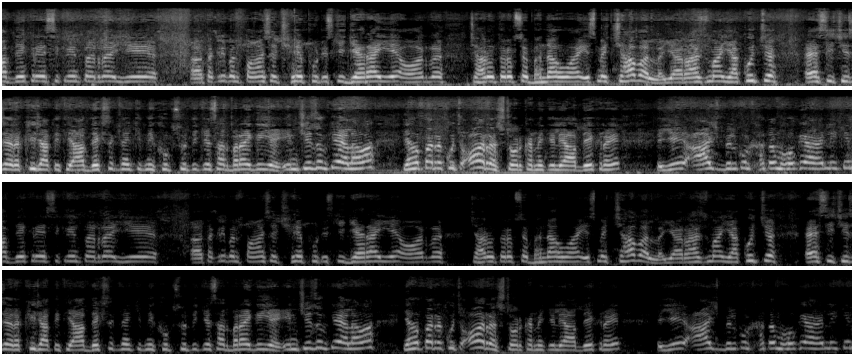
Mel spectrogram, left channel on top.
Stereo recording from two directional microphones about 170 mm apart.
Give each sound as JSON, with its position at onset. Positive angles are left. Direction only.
{"t": 0.0, "sound": "speech", "side_deg": -30}
{"t": 7.4, "sound": "speech", "side_deg": -45}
